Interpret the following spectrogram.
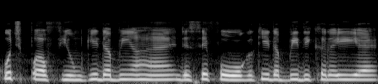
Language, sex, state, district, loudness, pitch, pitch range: Hindi, female, Punjab, Pathankot, -14 LUFS, 220 Hz, 215-225 Hz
